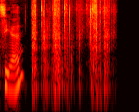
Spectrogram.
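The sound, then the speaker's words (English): A short voiced word, the Chinese word for scissors, is followed by a series of crisp, papery snips and crunches of scissors cutting paper for a craft, in several quick bursts. “剪刀 And we're going to cut.”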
